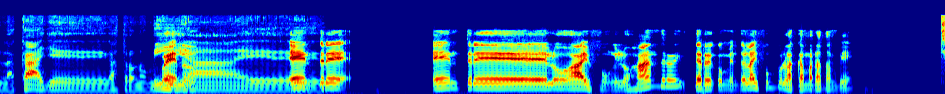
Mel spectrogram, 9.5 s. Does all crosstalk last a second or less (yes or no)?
yes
